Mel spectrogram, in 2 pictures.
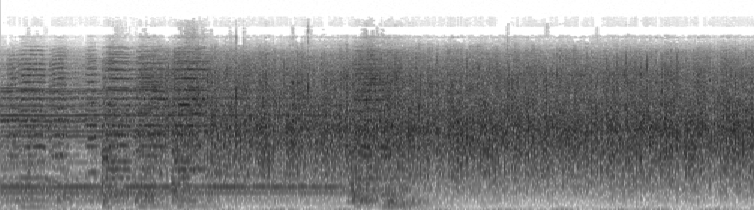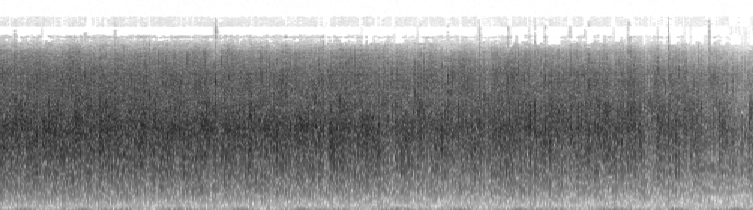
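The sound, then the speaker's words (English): A loud, sustained burst of crowd applause, dense clapping that swells and holds steady, with a few closing musical notes ringing out at the very start. “Look at that crowd, you big crowd you just drew.”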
